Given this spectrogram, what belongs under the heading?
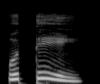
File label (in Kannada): "ಒತ್ತಾಯ", kannada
